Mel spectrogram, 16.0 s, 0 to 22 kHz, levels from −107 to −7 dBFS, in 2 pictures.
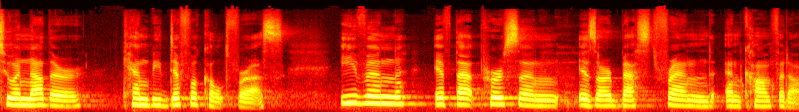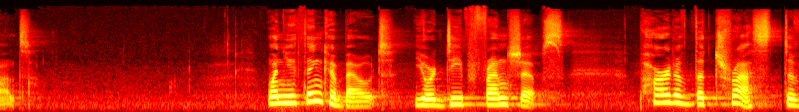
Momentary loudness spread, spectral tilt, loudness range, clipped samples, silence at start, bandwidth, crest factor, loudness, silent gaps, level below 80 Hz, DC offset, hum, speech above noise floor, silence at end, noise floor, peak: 12 LU; -5 dB/octave; 7 LU; under 0.1%; 0 s; 17.5 kHz; 18 dB; -24 LUFS; none; -72 dBFS; under 0.1%; none; 39 dB; 0 s; -62 dBFS; -6 dBFS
